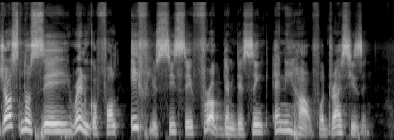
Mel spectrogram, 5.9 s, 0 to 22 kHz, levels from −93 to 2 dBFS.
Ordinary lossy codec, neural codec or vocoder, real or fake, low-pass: none; none; real; none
